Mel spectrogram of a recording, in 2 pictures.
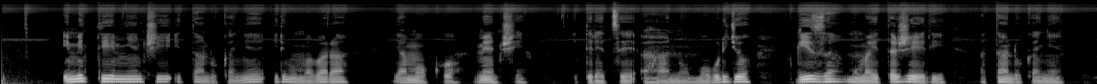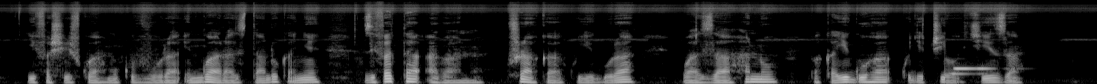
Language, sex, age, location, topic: Kinyarwanda, female, 50+, Nyagatare, health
